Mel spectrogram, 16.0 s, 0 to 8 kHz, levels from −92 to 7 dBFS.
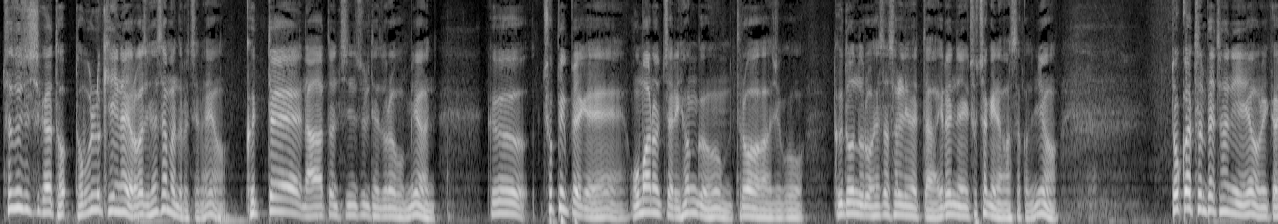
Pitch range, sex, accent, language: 110-155 Hz, male, native, Korean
